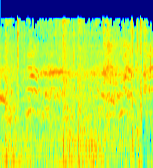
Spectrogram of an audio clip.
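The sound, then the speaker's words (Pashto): PTI protesters in Mardan make noise while protesting Imran Khan's arrest, a dense, continuous din of many voices shouting together with rough, noisy peaks throughout. “دا په مردان کې د پاکستان تحریک انصاف د کارکونکو آوازونه دي چې د نهې په ورځ یې د پخواني وزیر اعظم عمران خان د گرفتارۍ پر ضد احتجاج کولو.”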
